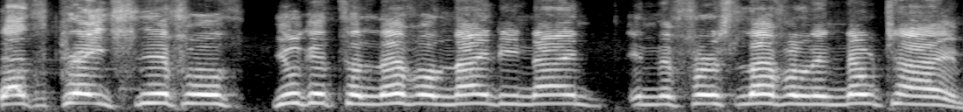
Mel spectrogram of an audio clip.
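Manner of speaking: very high shouted call. Calling down from the crow's nest to Sniffles in character: yelling from the crow's nest. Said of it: "look down from the crow's nest and yell".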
